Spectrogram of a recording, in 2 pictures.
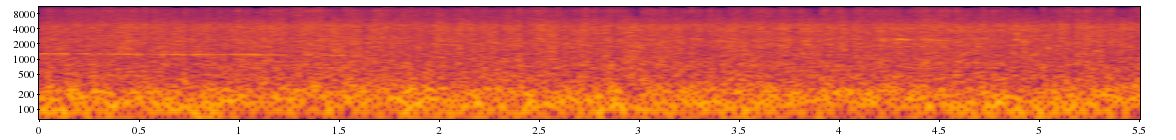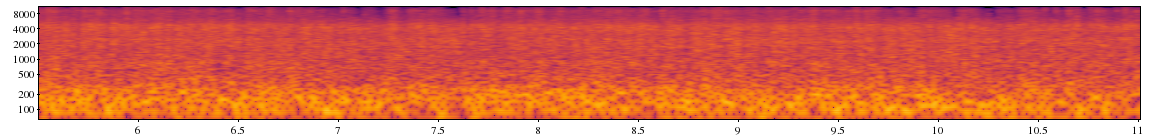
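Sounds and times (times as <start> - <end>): fireworks bangs and crackle: 0.0 - 11.0.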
